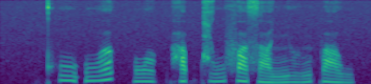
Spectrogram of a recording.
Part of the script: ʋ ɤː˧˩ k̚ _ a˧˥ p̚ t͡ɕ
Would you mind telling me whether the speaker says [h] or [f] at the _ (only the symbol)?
h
